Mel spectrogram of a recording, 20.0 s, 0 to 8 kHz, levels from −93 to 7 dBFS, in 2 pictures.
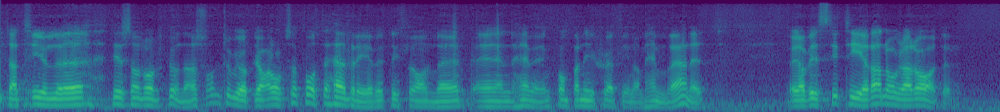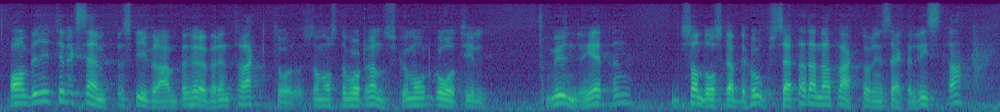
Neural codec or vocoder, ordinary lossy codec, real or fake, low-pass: codec, 16 kHz, 0.8 kbps, ZipCodec; none; fake; 7.2 kHz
